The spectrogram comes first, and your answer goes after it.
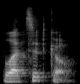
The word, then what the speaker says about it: Blazytko: and before before you leave how do you pronounce your last name it's blacitco all right yes platcitco get this if i get the syllables right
